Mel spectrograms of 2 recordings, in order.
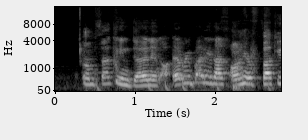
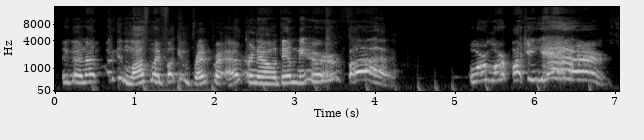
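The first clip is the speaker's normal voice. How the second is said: wailing cry, much higher and louder; crying outburst; 6 semitones higher, 5 dB louder than usual. Real, not acted. Fan raging over losing a friend for four years, crying shout. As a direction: break into a real sobbing shout, stretching the last words. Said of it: "I'm crying".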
